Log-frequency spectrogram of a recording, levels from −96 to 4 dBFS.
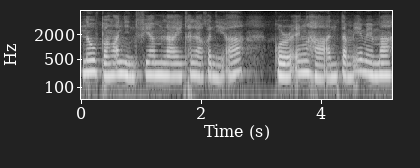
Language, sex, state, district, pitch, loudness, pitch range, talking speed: Mizo, female, Mizoram, Aizawl, 200 Hz, -15 LUFS, 195-215 Hz, 175 wpm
